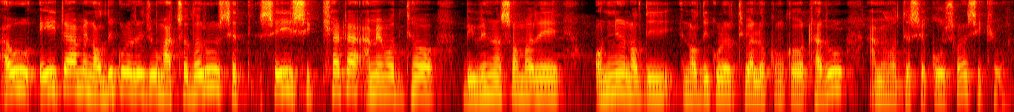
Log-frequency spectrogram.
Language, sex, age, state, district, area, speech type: Odia, male, 60+, Odisha, Jajpur, rural, spontaneous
